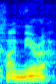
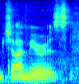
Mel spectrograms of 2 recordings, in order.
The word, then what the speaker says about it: Chimera: not to be that guy, but Chimera is pronounced with a hard cake." Chimera. Okay, thank you. I'll I'll forget that. I'll forget that within about five minutes. I've always called them Chimeas ever since I don't remember when I first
